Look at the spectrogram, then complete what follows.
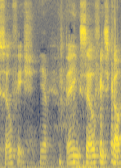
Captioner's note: laughs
